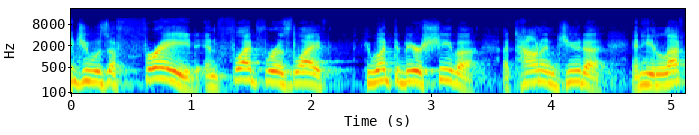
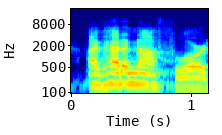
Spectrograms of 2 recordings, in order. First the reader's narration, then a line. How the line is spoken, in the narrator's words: said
